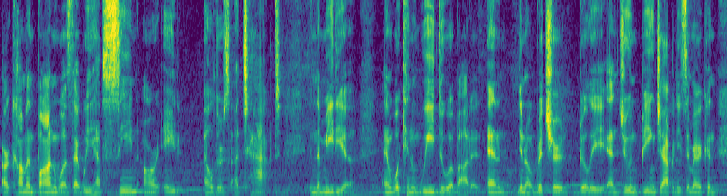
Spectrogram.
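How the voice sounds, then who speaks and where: A man's voice: low-pitched, normal speed. A man, an actor and activist, talking earnestly and reflectively in a casual interview, with frequent restarts and ums. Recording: roomy reverb with background noise.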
